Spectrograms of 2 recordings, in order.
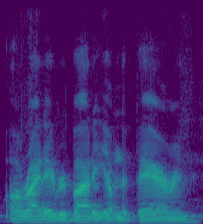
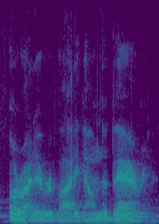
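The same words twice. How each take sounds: First: It is said in his normal voice. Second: It is said in a deep voice.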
